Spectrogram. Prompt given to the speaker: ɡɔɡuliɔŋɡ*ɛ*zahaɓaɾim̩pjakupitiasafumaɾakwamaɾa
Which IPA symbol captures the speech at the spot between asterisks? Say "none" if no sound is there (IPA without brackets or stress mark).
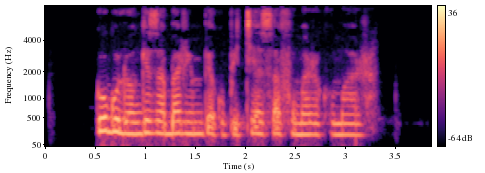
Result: ɛ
